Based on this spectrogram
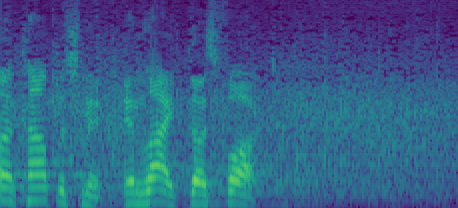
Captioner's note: applause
